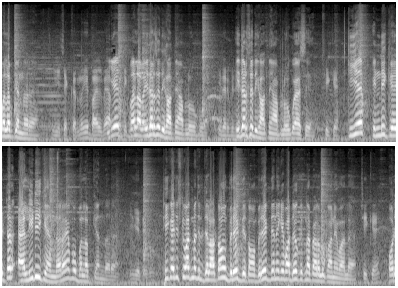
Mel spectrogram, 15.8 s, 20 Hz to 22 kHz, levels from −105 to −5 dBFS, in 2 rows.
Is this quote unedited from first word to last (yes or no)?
yes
